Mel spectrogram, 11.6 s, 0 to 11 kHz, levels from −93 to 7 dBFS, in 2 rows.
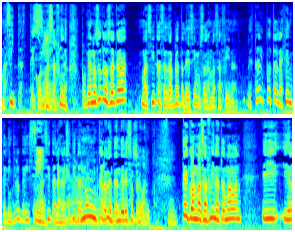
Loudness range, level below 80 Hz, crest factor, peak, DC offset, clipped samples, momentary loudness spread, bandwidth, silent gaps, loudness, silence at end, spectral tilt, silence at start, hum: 9 LU; -44 dBFS; 18 dB; -4 dBFS; under 0.1%; under 0.1%; 16 LU; 10.5 kHz; none; -21 LUFS; 0 s; -6 dB/octave; 0 s; none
